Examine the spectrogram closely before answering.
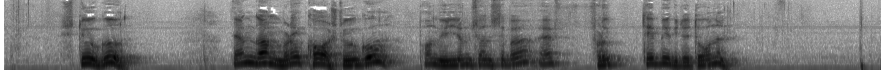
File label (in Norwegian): stugu, Numedalsmål; Substantiv hokjønn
